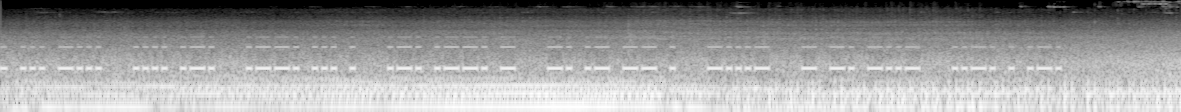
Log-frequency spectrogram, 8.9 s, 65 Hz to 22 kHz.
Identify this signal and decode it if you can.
Morse code, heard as a keyed tone, machine-sent, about 34 wpm, 640 Hz, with radio static, a narrow filter and street noise. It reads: … HR PSE RPT NAME <BT> TNX FER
